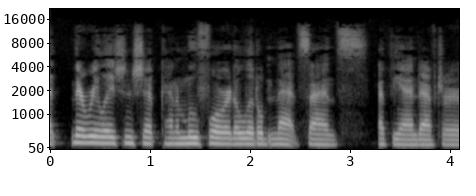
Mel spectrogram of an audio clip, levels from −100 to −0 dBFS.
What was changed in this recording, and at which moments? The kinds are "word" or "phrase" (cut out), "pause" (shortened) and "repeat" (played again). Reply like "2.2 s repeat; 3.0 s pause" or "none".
2.2 s word

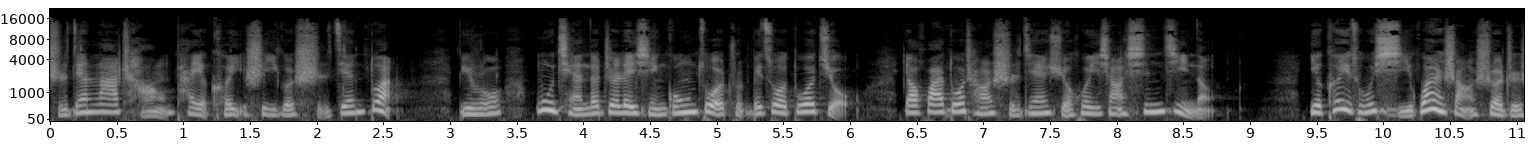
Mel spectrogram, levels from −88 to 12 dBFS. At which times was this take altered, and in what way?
none

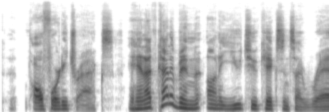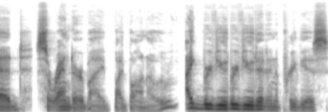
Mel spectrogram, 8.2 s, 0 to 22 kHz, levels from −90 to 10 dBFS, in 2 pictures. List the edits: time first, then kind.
1.5 s pause; 4.5 s pause; 6.3 s pause; 7.0 s repeat

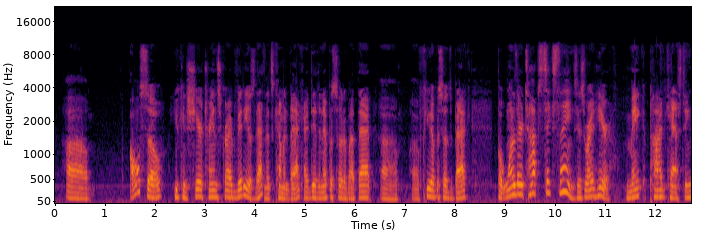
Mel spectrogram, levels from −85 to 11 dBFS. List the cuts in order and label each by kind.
4.2 s word; 6.4 s pause; 8.7 s pause

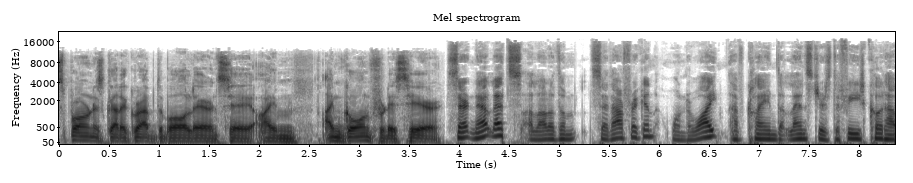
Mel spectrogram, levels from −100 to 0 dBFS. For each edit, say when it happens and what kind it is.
2.5 s pause

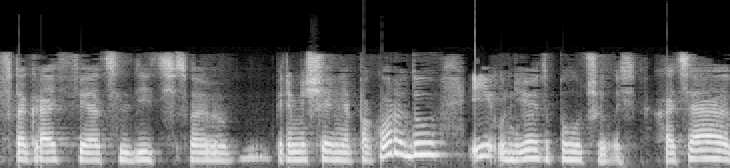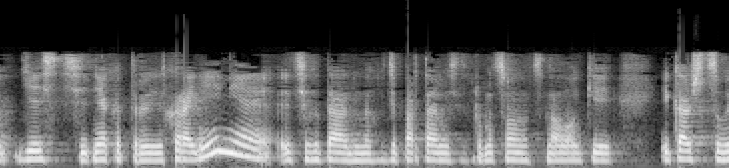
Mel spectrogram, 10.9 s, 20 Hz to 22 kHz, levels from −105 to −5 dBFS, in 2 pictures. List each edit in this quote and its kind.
4.8 s pause; 6.7 s word

